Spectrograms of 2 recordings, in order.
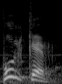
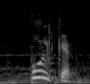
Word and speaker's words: pulcher: si dijeras Chucho pulcher pero la che en latín así como se escribe suena como K así entonces se pronuncia pulker pulker y Qué es la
